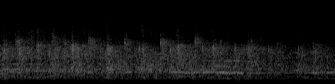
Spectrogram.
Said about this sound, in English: Come on, clap your hands and praise the Lord this morning.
